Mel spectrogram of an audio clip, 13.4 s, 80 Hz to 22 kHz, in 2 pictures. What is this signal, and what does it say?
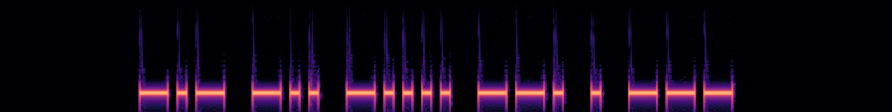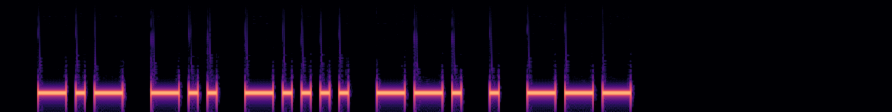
Morse code, heard as a keyed tone, about 17 wpm, 700 Hz. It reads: KD6GEO KD6GEO
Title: USA Call Signs - 6 Characters - Repeated 2x - 17wpm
